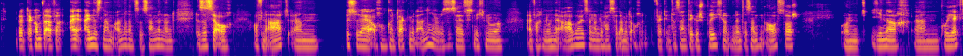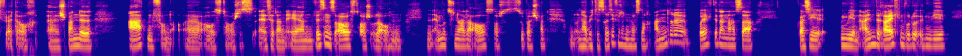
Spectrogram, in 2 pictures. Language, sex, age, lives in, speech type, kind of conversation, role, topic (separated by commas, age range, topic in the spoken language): German, male, 25-29, Germany, conversation, podcast, host, Wie bist du eher zufällig an deinen jetzigen Job gekommen?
